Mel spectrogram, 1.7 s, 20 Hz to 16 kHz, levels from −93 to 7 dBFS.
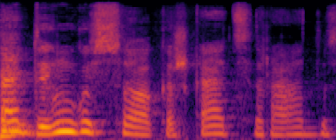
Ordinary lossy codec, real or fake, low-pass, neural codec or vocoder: AAC, 64 kbps; fake; 14.4 kHz; vocoder, 44.1 kHz, 128 mel bands, Pupu-Vocoder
